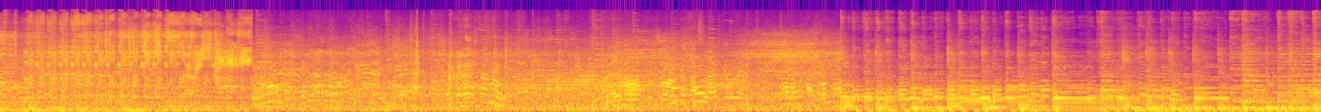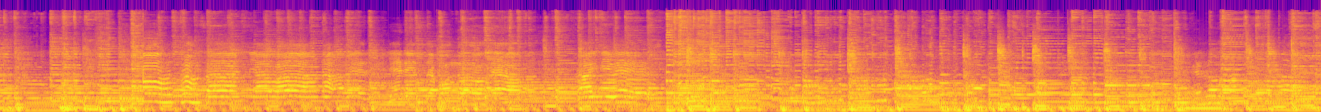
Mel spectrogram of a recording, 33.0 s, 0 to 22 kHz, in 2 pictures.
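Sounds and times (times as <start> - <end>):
acoustic guitars playing: 0.0 - 3.2, 10.4 - 33.0
man singing: 18.3 - 26.4, 31.1 - 33.0.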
